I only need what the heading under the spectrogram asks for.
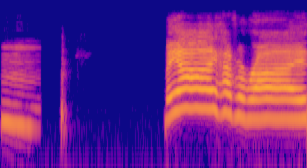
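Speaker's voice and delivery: high, slow little mushroom creature voice. Voicing a mushroom who asks Delos for a ride: talking mushroom voice. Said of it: "and it looks at you, Delos, and says".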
